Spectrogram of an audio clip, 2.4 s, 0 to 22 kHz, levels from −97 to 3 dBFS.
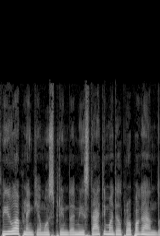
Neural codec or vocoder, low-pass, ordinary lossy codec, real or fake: none; 14.4 kHz; MP3, 96 kbps; real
